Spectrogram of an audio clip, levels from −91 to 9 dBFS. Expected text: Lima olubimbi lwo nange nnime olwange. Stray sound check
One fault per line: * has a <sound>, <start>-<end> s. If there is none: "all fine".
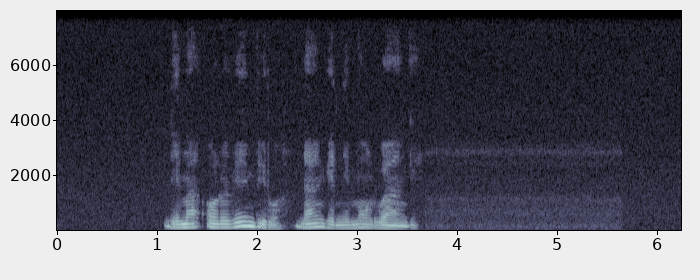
all fine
